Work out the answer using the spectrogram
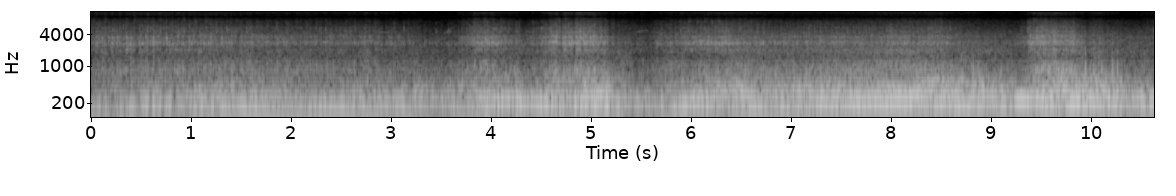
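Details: Ford 302 V8 Econoline van, cold start after replacing bent #5 intake pushrod (suspected stuck valve), dual exhaust. Settles into steady low idle, a touch uneven while cold, no tick or clatter; runs healthy, apparently on all eight.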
